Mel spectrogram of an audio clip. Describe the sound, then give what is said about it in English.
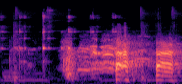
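A few quick, bright clinks like glasses tapped together in a toast, with someone talking over and between them. “So with that being said, I'm gonna do this little ghetto clink.”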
